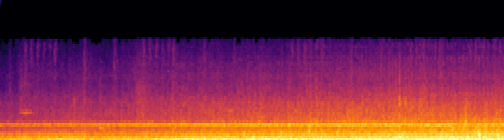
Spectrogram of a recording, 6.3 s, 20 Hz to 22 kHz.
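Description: Mercedes-Benz Actros truck's V8 diesel engine running with a steady low hum as the truck pulls slowly forward, growing gradually louder as it comes closer.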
